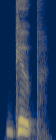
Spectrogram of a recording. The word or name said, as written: goop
